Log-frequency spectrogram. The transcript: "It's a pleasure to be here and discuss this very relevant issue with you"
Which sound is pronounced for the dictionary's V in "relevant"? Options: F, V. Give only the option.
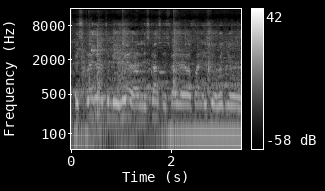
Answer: F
